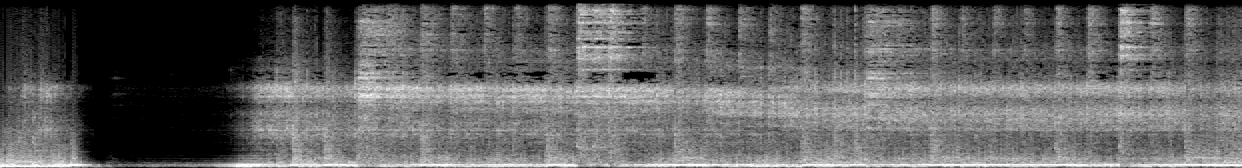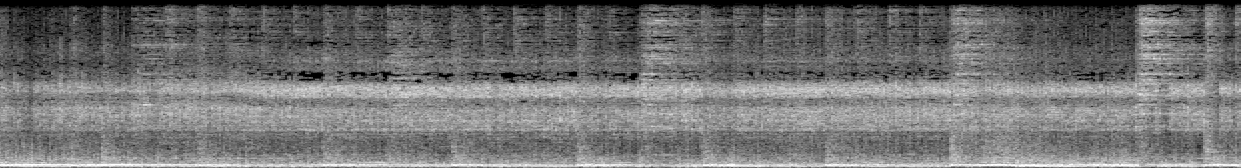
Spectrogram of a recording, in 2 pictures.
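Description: Live rock band playing loud: distorted electric guitar over a drum kit with busy cymbals. The band cuts out briefly about a second in, then comes back in full at about two and a half seconds and plays on steadily.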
